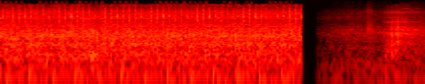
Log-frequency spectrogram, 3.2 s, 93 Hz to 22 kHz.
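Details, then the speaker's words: Mini Cooper uneven, lumpy idle stumbling about four times a second; DME live data shows misfire moved to cylinder 3 after pending codes on cylinders 2 and 4; faulty injector suspected, to be replaced. Cylinder misfire. "So when you go to the DME and go to live data and go to misfiring, now the misfiring has jumped to cylinder 3 and it is still there."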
